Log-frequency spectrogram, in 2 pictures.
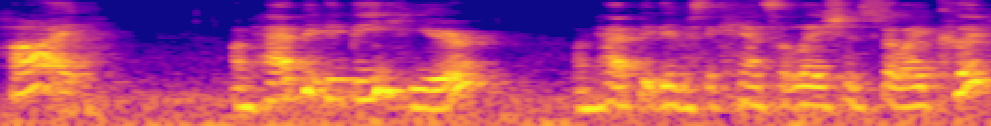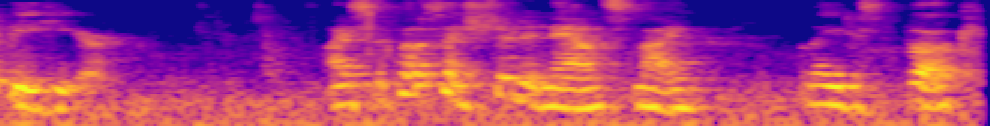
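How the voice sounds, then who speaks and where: A woman in her seventies reads poetry in a plain, conversational way, with halting asides. Her voice sits a little low. She is away from the microphone in an echoey room with noticeable background noise. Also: very animated, far from the mic. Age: 70s. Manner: conversational, halting, matter-of-fact. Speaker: poet and author. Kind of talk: informal poetry reading with spoken asides. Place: room, remote home-style recording.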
